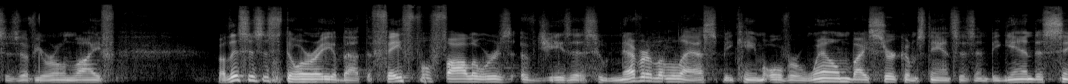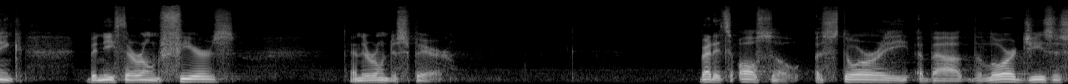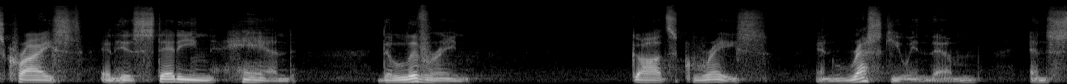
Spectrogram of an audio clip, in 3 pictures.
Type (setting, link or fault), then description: setting, large echoing room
